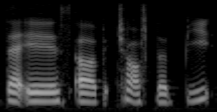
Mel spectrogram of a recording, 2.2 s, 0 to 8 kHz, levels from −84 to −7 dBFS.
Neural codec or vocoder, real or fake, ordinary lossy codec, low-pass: none; real; none; 7.2 kHz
